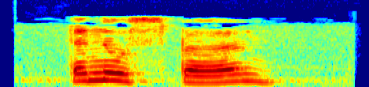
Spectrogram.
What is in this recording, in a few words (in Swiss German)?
"nussbauim", alsace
